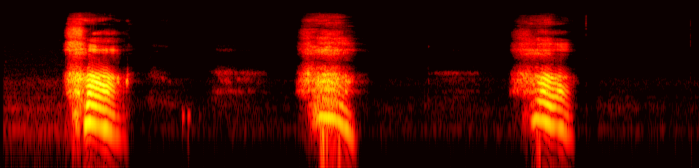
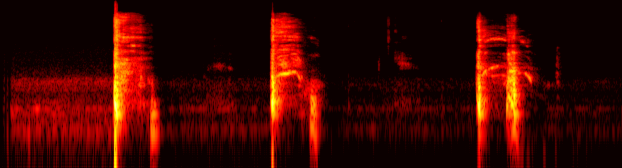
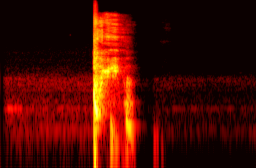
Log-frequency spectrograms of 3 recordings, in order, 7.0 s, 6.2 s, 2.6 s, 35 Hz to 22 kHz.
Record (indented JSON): {
  "exhalation_length": "7.0 s",
  "exhalation_amplitude": 27831,
  "exhalation_signal_mean_std_ratio": 0.3,
  "three_cough_length": "6.2 s",
  "three_cough_amplitude": 32768,
  "three_cough_signal_mean_std_ratio": 0.18,
  "cough_length": "2.6 s",
  "cough_amplitude": 32768,
  "cough_signal_mean_std_ratio": 0.23,
  "survey_phase": "beta (2021-08-13 to 2022-03-07)",
  "age": "65+",
  "gender": "Male",
  "wearing_mask": "No",
  "symptom_cough_any": true,
  "smoker_status": "Ex-smoker",
  "respiratory_condition_asthma": true,
  "respiratory_condition_other": false,
  "recruitment_source": "REACT",
  "submission_delay": "1 day",
  "covid_test_result": "Negative",
  "covid_test_method": "RT-qPCR",
  "influenza_a_test_result": "Unknown/Void",
  "influenza_b_test_result": "Unknown/Void"
}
